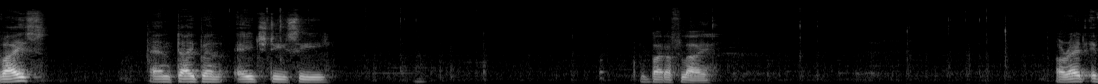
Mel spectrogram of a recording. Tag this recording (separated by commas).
Speech, inside a small room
